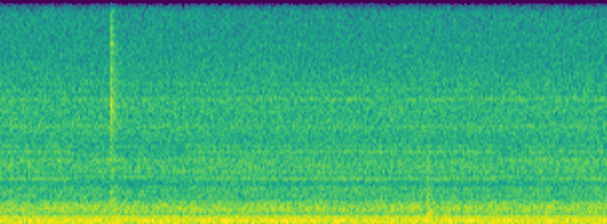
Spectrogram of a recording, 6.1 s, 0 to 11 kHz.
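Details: Furnace running after 10 PM (08-20-14), heard through the main duct across three levels and recorded here in the utility room. A steady, loud roar with a low droning hum; the furnace is far too noisy and the cause is unknown.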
